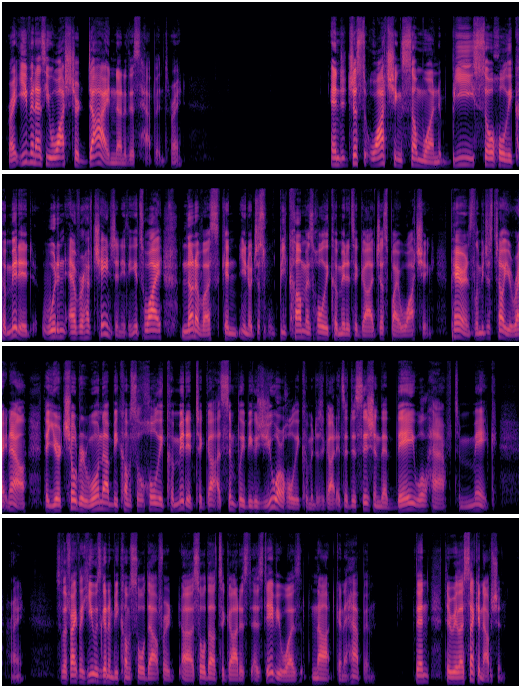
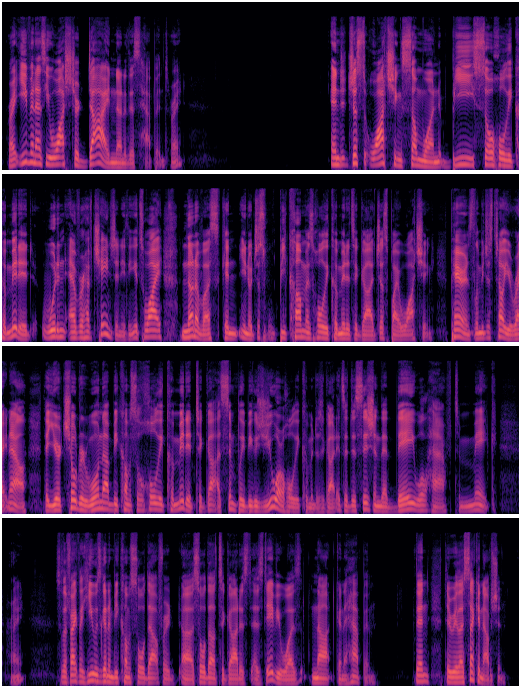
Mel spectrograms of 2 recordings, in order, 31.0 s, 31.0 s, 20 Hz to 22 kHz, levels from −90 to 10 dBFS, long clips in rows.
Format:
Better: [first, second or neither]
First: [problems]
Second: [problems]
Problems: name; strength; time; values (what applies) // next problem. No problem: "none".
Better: second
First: thin; somewhat; fading below 350 Hz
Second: none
